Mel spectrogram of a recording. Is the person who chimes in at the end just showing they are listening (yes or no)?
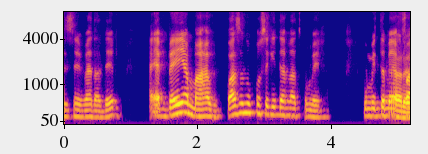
yes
